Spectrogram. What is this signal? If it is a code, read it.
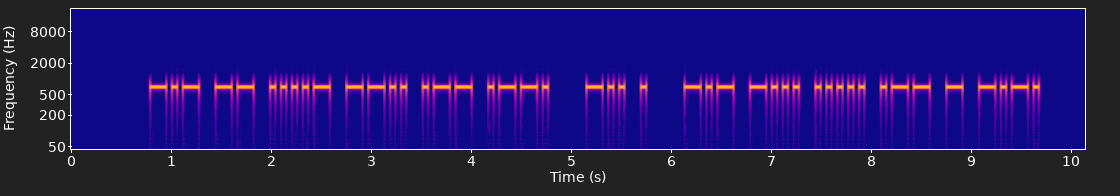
Morse code, heard as a keyed tone, about 22 wpm, 700 Hz. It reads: KM4ZWP DE KB5WTC
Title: USA Callsign DE Callsign 22wpm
